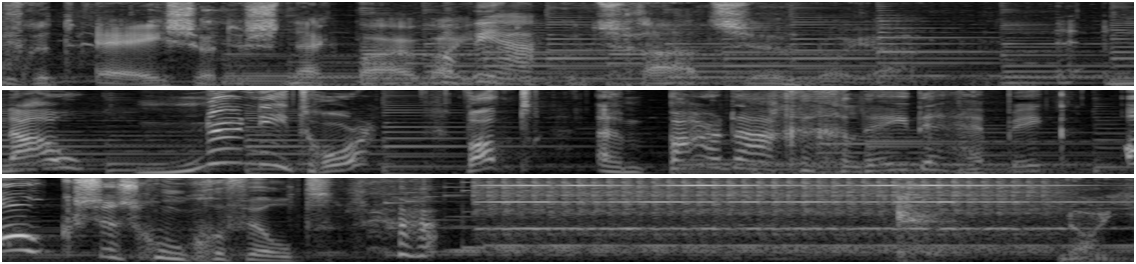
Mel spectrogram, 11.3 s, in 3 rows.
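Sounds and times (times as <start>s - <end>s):
speech: 0.1s - 3.0s, 3.8s - 9.4s
laughter: 8.7s - 9.2s
telephone ringing: 9.0s - 11.3s.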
